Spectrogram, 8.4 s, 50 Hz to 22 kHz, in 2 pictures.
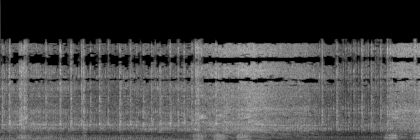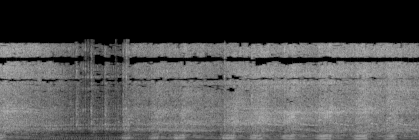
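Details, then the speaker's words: Stihl MS362 chainsaw, 7 years of hard use, in for hard starting and low power, test after service cutting hardwood: revs up and down cleanly, crisp throttle, steady high pitch in cut, no bogging or misfire; runs excellent. "okay so the 362 starts good runs excellent so that wood that I'm cutting back there that is a hardwood I don't know if it's Maple or Oak but it's a very hard wood"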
